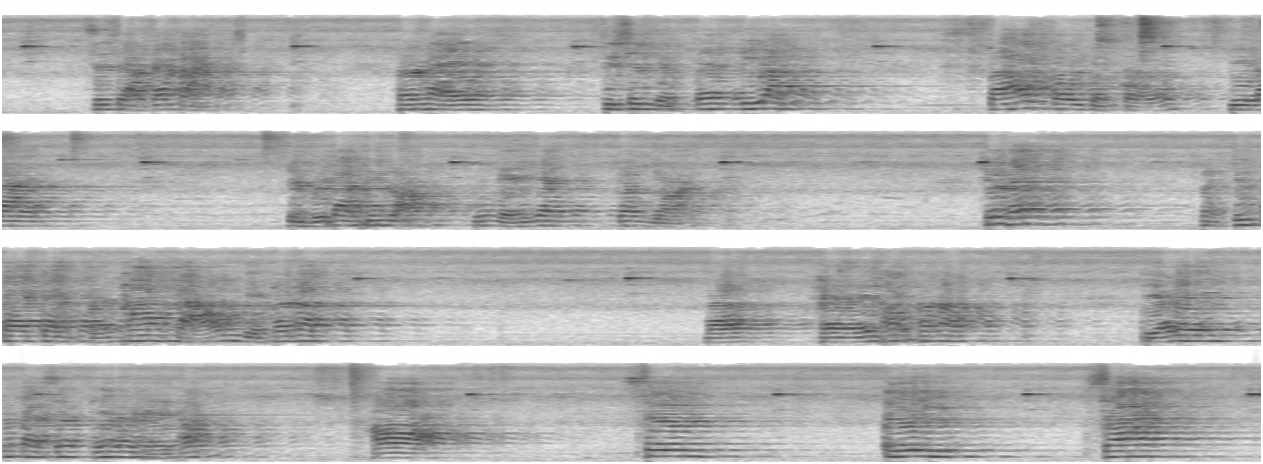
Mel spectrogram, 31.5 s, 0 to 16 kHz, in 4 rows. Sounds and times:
Speech: 0.6s - 1.5s, 3.8s - 5.2s, 6.2s - 18.0s, 20.2s - 21.9s.

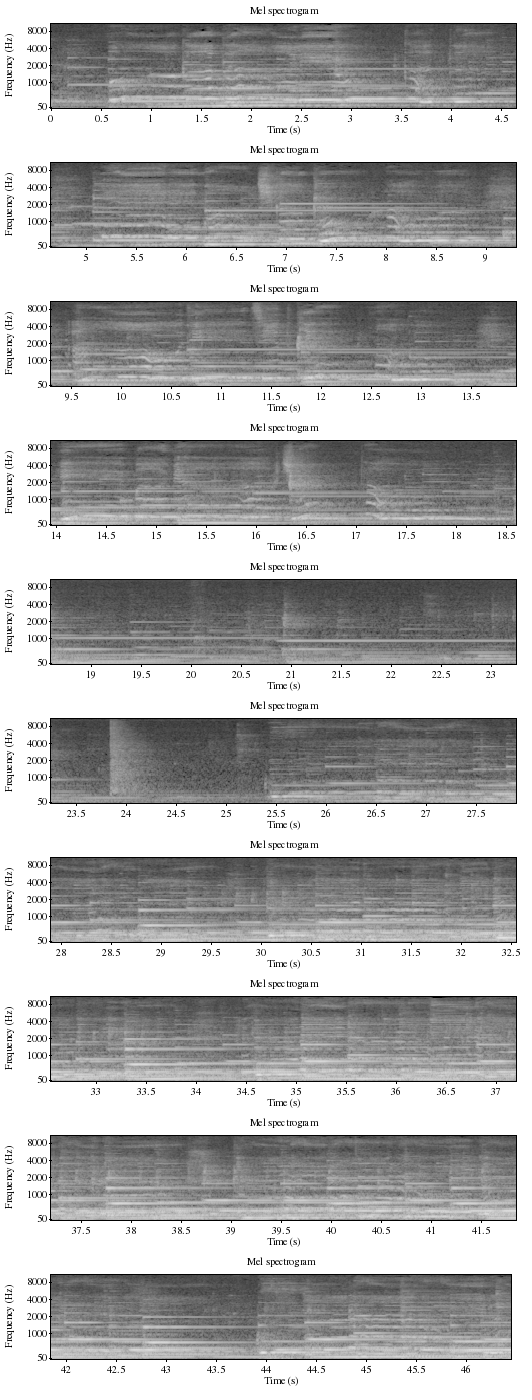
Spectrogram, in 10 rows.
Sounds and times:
Lullaby: 0.0s - 20.8s.

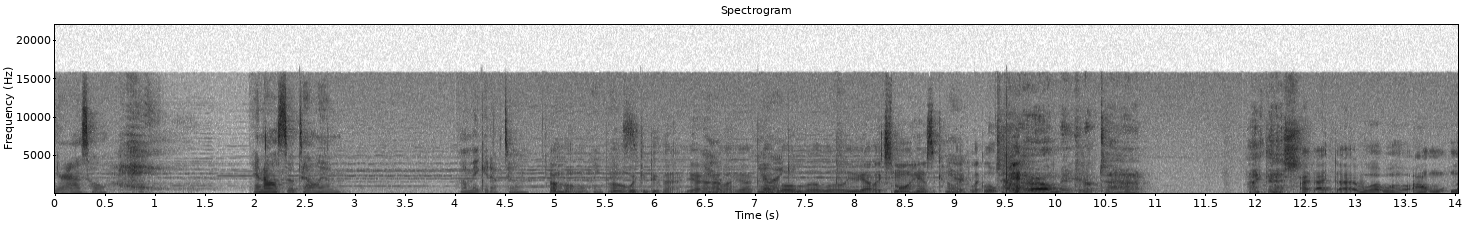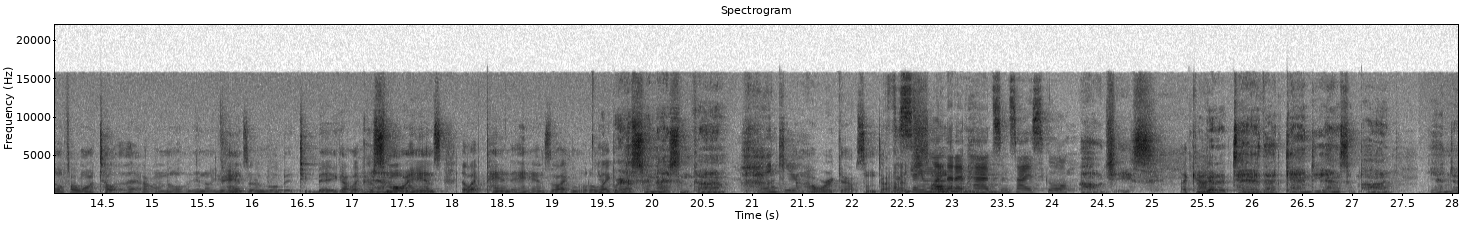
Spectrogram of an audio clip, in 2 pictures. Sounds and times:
Speech: 5.7s - 10.9s, 12.0s - 23.6s, 25.3s - 28.0s.

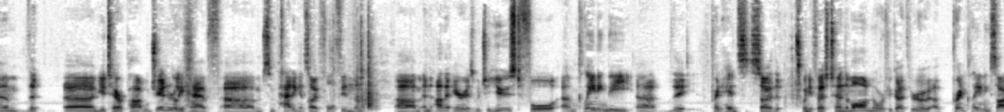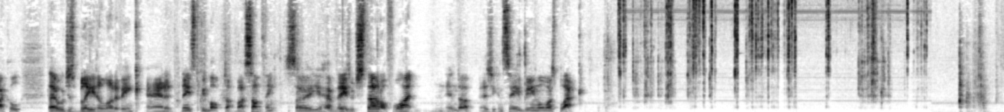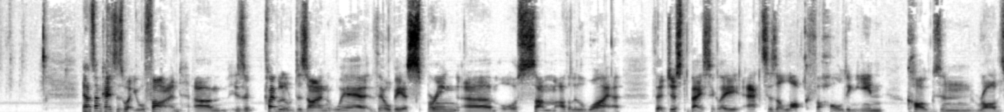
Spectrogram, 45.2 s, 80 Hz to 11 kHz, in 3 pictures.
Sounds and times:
Speech: 0.0s - 23.9s, 31.4s - 45.1s.

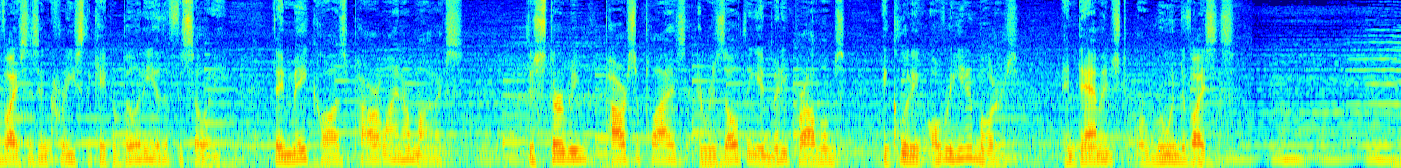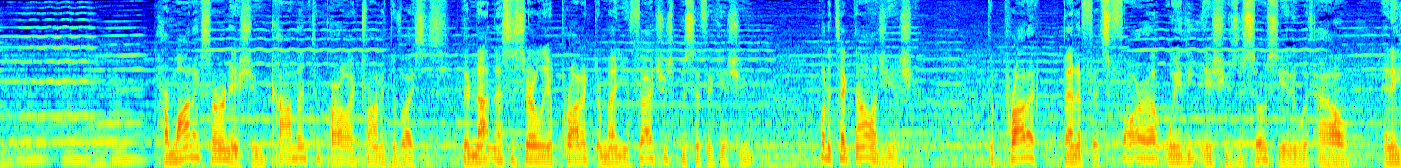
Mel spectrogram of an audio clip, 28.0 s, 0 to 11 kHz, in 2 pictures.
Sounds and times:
Speech: 0.0s - 4.6s, 5.3s - 12.4s, 15.6s - 21.6s, 22.2s - 23.2s, 23.9s - 28.0s
Music: 0.0s - 28.0s.

